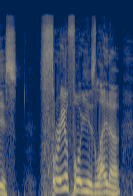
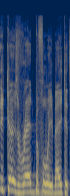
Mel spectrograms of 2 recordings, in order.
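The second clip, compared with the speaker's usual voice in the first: ordinary talk, nothing marked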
